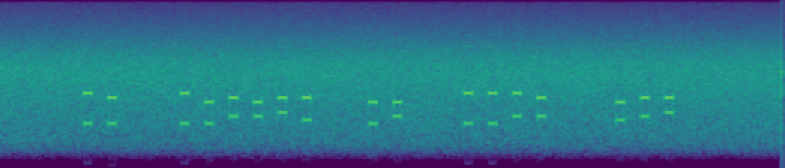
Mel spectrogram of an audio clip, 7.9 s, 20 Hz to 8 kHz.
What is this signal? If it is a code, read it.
DTMF, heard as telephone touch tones, dialled by machine, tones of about 80 ms, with radio hiss and a squelch burst at the end. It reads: 32 318705 17 3398 480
